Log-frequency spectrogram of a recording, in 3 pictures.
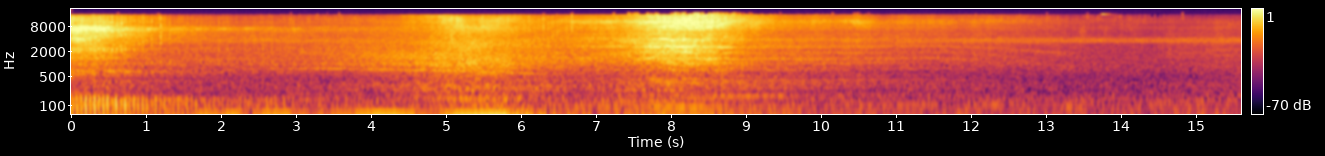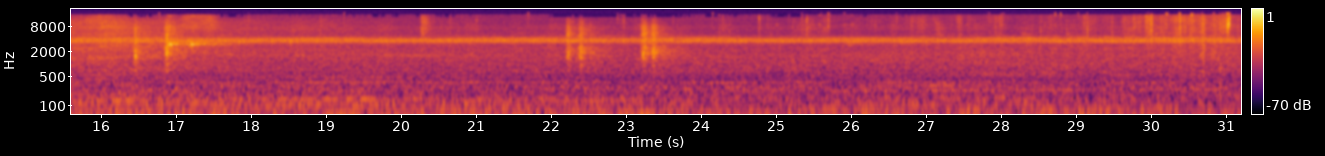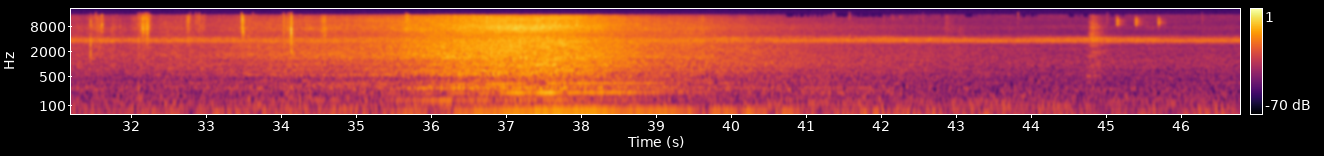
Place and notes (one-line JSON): {"title": "Cl., Medellín, El Poblado, Medellín, Antioquia, Colombia - Penúltima curva de la loma", "date": "2022-09-12 18:35:00", "description": "Se aprecia uno de los lugares más tranquilos de la loma en horas de la noche", "latitude": "6.22", "longitude": "-75.57", "altitude": "1572", "timezone": "America/Bogota"}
